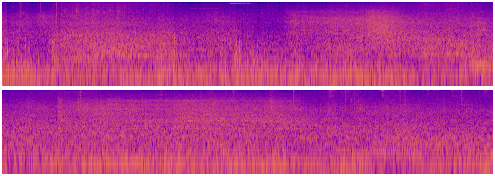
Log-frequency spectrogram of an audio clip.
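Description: City street traffic with wind rushing over the microphone of a camera riding along on a moving bicycle: a steady, unbroken noise with a strong low rumble.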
